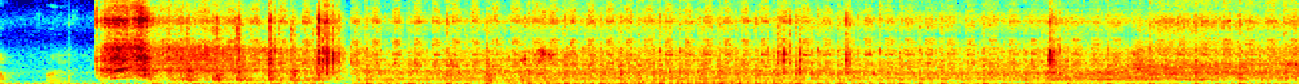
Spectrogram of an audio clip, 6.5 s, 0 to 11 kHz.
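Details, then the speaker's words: Shogun 125 motorcycle, started on electric starter: engine idles with an uneven, random clatter over the low thrum, irregular rather than a steady knock, first suspected as a connecting rod knock; found to be a loose nut rattling inside the clutch cover. "Suaranya berderak, hampir seperti bunyi ketukan batang besi."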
